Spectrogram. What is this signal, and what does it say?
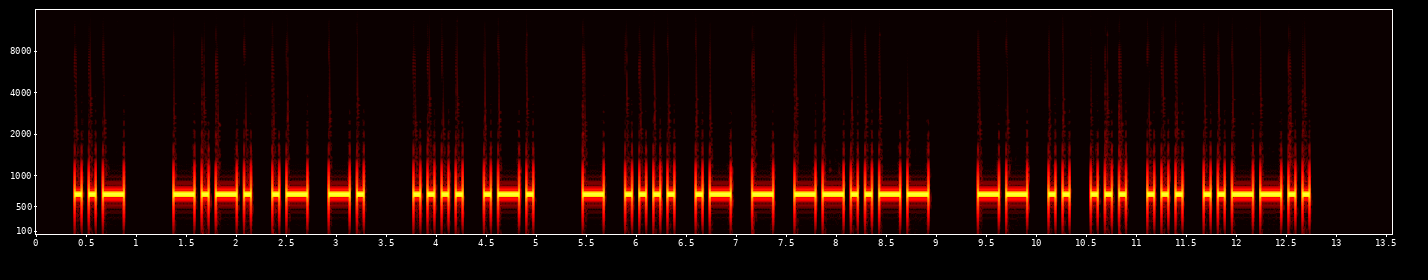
Morse code, heard as a keyed tone, about 17 wpm, 700 Hz. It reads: U CAN HR THAT, MISS?
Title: Sentences from Top 500 Words and Abbreviations 17wpm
